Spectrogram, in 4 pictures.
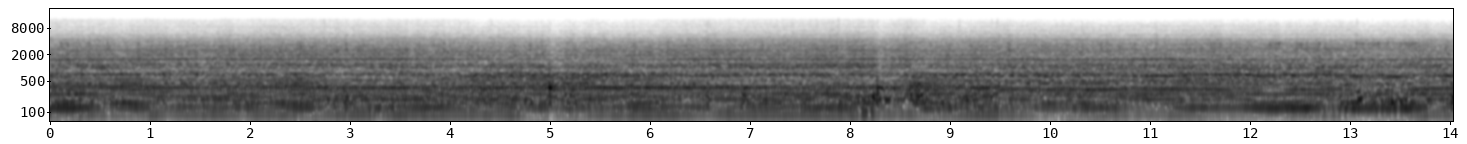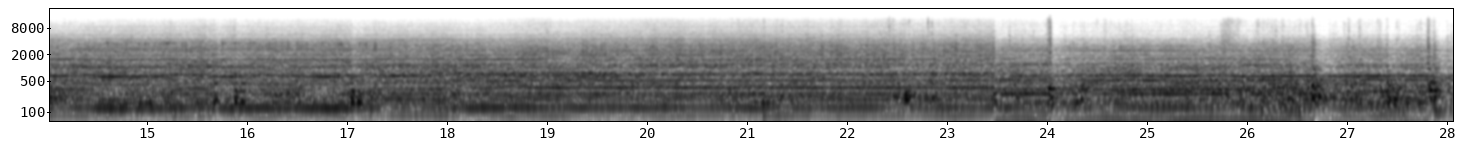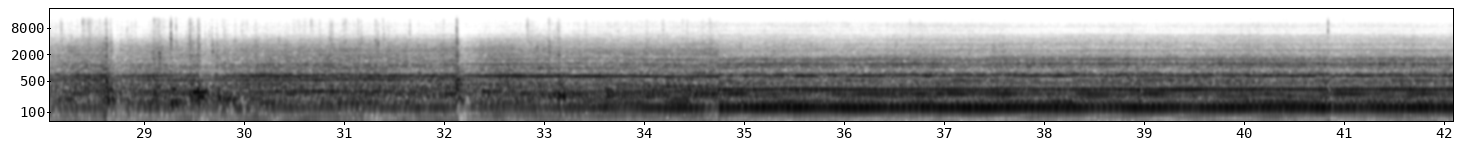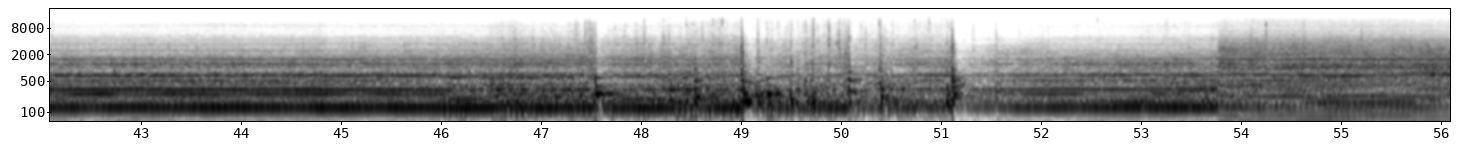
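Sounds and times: boat engine droning: 0:01.2 - 0:39.9, 0:50.1 - 0:56.0
hydraulic net reel running: 0:46.0 - 0:56.0.

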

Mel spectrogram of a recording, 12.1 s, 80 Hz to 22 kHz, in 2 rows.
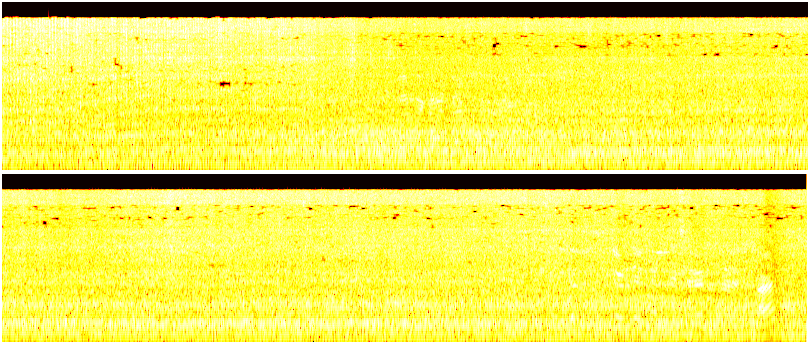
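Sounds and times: thresher drum whirring: 0:00.0 - 0:12.0
tractor diesel engine running: 0:00.0 - 0:12.0.

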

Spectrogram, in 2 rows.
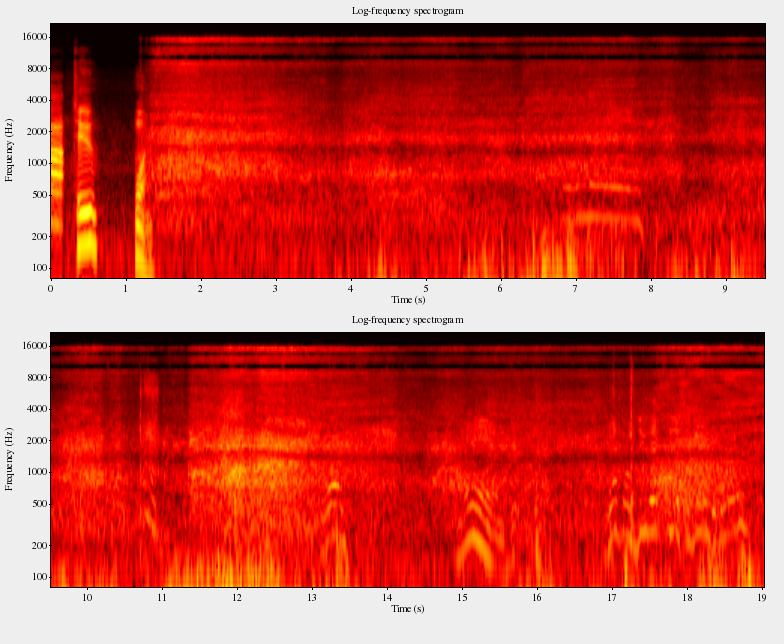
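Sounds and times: tyres on dirt: 0:01.2 - 0:19.0
electric motors whining: 0:01.3 - 0:19.0
wind on the microphone: 0:03.9 - 0:13.9, 0:15.8 - 0:19.0.

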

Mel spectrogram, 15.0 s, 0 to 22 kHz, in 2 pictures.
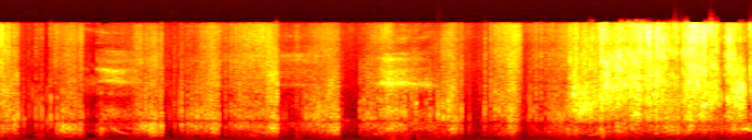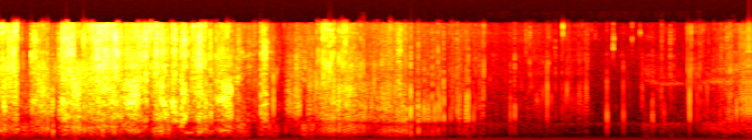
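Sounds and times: ice scoop scraping slush: 0:04.9 - 0:12.4.

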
